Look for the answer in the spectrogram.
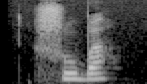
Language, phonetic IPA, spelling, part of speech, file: Russian, [ˈʂubə], шуба, noun, Ru-шуба.ogg
- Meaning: 1. fur coat (for men or women) 2. bad trip, freakout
